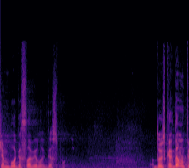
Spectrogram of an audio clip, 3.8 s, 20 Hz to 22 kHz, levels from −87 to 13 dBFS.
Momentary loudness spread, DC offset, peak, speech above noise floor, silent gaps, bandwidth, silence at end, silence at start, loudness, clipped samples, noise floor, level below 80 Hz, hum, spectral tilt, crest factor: 18 LU; under 0.1%; -10 dBFS; 30 dB; none; 16.5 kHz; 0 s; 0 s; -32 LUFS; under 0.1%; -61 dBFS; -60 dBFS; none; -5 dB/octave; 24 dB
